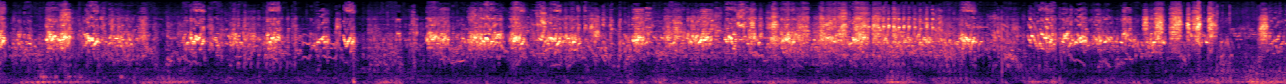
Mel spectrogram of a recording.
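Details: Many budgerigars in an aviary colony chirping together, a dense continuous chatter of high squawks, squeals and warbling notes with no pauses.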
